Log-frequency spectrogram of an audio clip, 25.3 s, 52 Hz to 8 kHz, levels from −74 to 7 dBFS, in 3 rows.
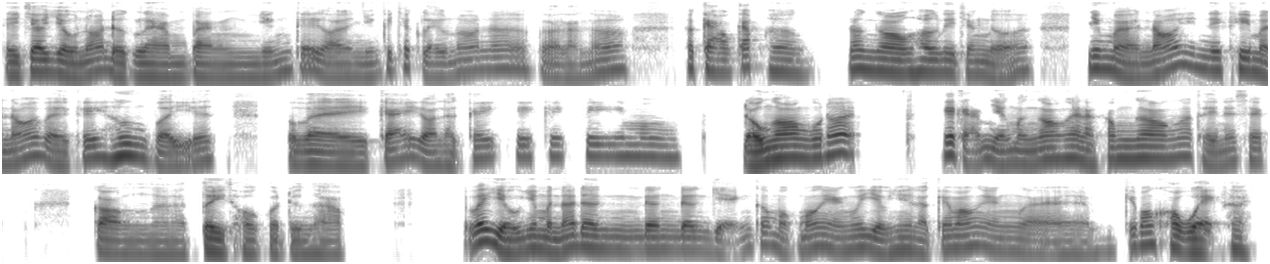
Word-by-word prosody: Thì 110 -1 0
cho 130 +5 +5
dù 125 -4 +3
nó 120 +6 0
được 105 -6 0
làm 100 -1 0
bằng 95 -1 -2
những 110 +7 -4
cái, - - -2
gọi 100 0 -1
là, 100 - -4
những 100 +2 -7
cái 135 - -7
chất - - -6
liệu 100 0 -4
nó 130 +5 -5
nó, 145 - -5
gọi 95 - -5
là, 95 0 -6
nó 130 +9 -4 0.4
nó 150 - -1
cao 125 -2 +2
cấp 160 +6 0
hơn, 130 -4 -4 0.2
nó 150 +1 +1
ngon 130 -3 +4
hơn 130 0 +2
đi 125 -1 -1
chăng 115 -1 -5
nữa, 125 +7 -3 0.4
nhưng 155 -1 +1
mà 105 -6 +2
nói 155 - +1
nhưng 140 -3 0
khi 140 -3 +1
mà 125 -4 +1
nói 115 +10 0
về 100 -8 0
cái 135 +9 -1
hương 150 0 +2
vị 95 -5 -1
á, 120 - -2 0.5
về 95 -2 +1
cái, 130 +5 +1
gọi 95 - +2
là, 100 - -5
cái 135 +1 -4
cái 145 0 -4
cái 155 -1 -7
cái 155 0 -4
món 150 -2 -4 0.4
độ 100 +1 +8
ngon 140 +2 +7
của 145 - +3
nó 175 +4 +5
á, 185 -1 +3 0.6
cái 170 - +6
cảm 130 - -1
nhận 110 -3 0
mà 105 - 0
ngon 130 +5 +2
hay 140 -1 +3
là 115 - +1
không 130 +6 -1
ngon 140 0 +3
á 155 - -2
thì 100 -6 -4
nó 110 +3 -4
sẽ 120 0 -4 0.6
còn, 95 -2 +1
à, 90 0 -6
tùy 105 -3 +5
thuộc 95 -1 -4
vào 95 - -3
trường 95 +1 -5
hợp. 95 -1 -5 0.8
Ví 175 +3 +7
dụ 100 -10 +6
như 125 +4 +1
mình 110 -3 +2
nói 130 +3 +3
đơn 120 -3 0
đơn 120 0 +2
đơn 115 -2 0
giản 110 +3 -5
có 150 +3 -4
một 135 -2 -6
món 120 +3 0
ăn, 120 -4 -2
ví 125 +1 0
dụ 105 -5 +2
như 115 +3 -3
là 100 - -3
cái 120 - -3
món 130 +2 +2
ăn 115 -6 -5
là 90 -1 -5 0.2
cái 135 - -5
món 150 - +3
kho 130 -4 +3
quẹt 105 - +5
thôi, 120 -3 -4
120 Hz, 240 wpm, -24 LUFS, 100-140 Hz, 0.8 s, độ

